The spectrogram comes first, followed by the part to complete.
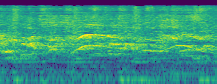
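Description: A group of children calling out and chattering, with some high, rising-and-falling shouts, over music with a steady low bass.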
